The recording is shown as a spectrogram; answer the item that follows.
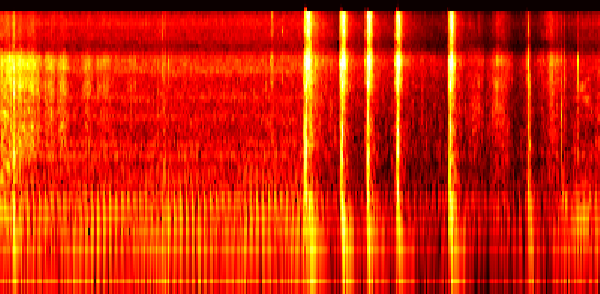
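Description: Pneumatic roofing nailer firing five nails in quick succession into asphalt shingles, starting about three seconds in. Before that a steady motor drone is heard, which fades as the nailing begins.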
